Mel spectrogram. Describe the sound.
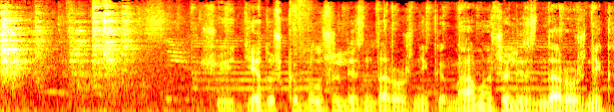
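Cutlery and dishes clink in a train's dining car late in the evening as the train rolls through the Czech Republic, a scattering of light, bright metallic taps at first, then continuing faintly beneath a man's voice as he begins talking.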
